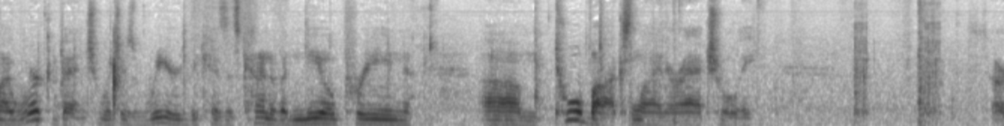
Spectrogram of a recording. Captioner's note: audible popping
